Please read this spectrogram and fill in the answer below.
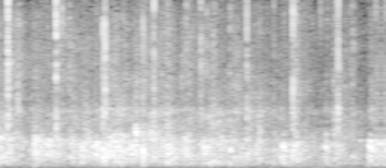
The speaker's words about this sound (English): And I would like you to just clap for yourselves this morning. Because I think that is it.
